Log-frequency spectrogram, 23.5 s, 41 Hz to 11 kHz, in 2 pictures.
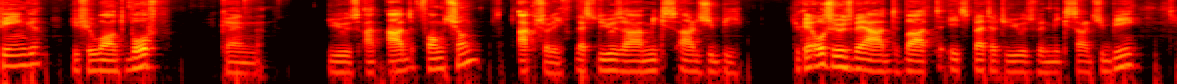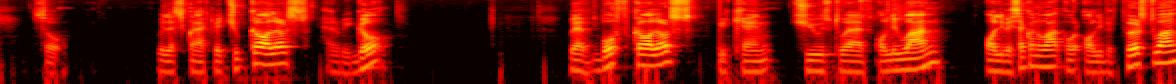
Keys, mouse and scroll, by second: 0.5-1.8 middle drag, 1.8 click, 2.7 shift+d, 2.9-3.4 middle drag, 3.4-3.9 scroll up 5, 5.3 click, 5.6 shift+a, 8.5-9.3 drag, 9.3 Delete, 9.4 click, 10.0 click, 11.4 click, 12.7 click, 14.5-15.0 middle drag, 15.0-16.9 drag, 17.9-19.6 middle drag, 19.6-23.4 drag.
